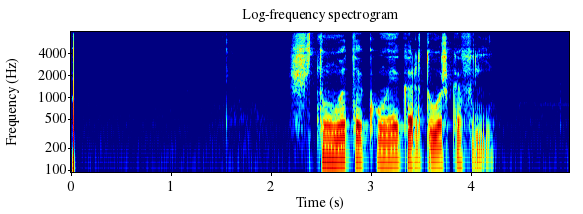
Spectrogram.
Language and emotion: Russian, neutral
